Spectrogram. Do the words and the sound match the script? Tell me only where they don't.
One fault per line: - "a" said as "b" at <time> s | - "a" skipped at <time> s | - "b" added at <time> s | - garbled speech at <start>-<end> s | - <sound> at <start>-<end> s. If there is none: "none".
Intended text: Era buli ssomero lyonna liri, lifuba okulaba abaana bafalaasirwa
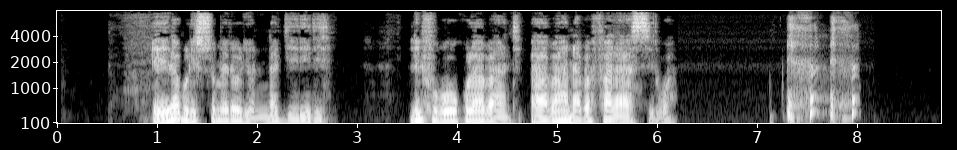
- "gye" added at 2.3 s
- "nti" added at 4.5 s
- laugh at 7.1-8.1 s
